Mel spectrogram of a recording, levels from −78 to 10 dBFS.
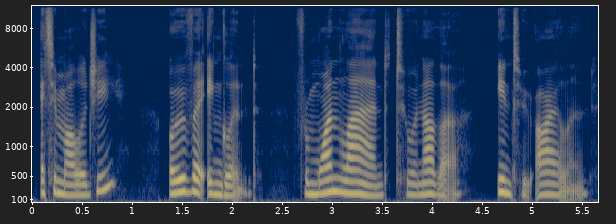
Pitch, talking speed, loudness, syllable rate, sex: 200 Hz, 105 wpm, -17 LUFS, 4.9 syllables/s, female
